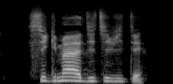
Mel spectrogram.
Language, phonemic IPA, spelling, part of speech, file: French, /a.di.ti.vi.te/, additivité, noun, LL-Q150 (fra)-additivité.wav
- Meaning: additivity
